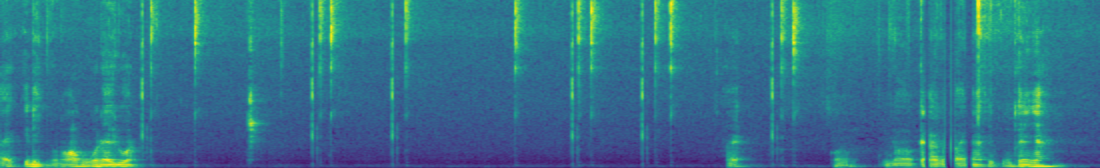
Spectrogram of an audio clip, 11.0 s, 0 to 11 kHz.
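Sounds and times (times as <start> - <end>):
computer mouse and keyboard clicks: 3.1 - 4.2, 5.2 - 6.8, 7.7 - 8.0.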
